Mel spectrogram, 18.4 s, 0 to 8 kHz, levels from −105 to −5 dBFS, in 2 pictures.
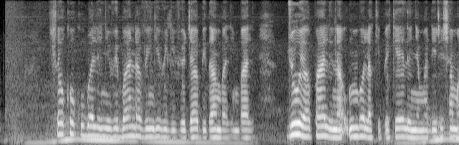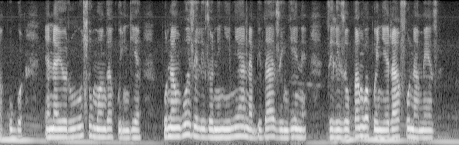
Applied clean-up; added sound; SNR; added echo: none; Engine starting / Car; 10 dB; none.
